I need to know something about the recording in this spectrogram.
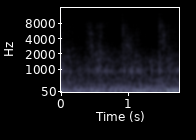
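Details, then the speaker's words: Nitro RC car with a small turbo added, idling after fuel was reduced. Soft, uneven bubbling/sizzling crackle under a faint whistle; owner suspects it is running too rich and loading up, and is leaning it out further. "let's take a little more fuel out of it and see if it uh if it peps up any but dang it you see like right now I hear bubbling"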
